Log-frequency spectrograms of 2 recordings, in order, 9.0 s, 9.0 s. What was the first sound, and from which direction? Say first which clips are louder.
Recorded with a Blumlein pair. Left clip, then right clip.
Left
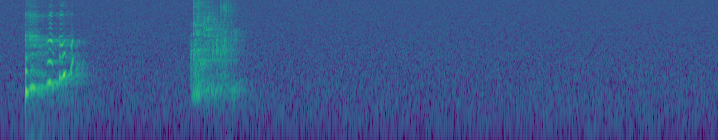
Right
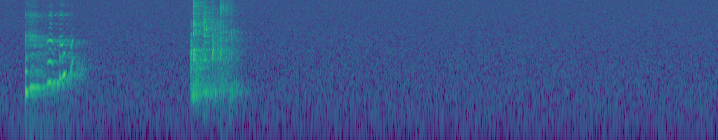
A giggle: left 3 dB; 10° left.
